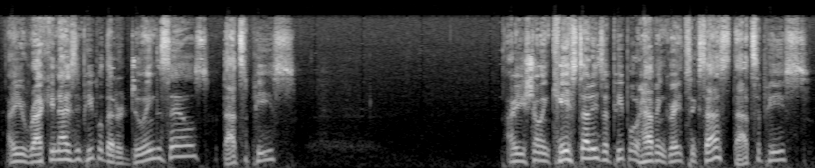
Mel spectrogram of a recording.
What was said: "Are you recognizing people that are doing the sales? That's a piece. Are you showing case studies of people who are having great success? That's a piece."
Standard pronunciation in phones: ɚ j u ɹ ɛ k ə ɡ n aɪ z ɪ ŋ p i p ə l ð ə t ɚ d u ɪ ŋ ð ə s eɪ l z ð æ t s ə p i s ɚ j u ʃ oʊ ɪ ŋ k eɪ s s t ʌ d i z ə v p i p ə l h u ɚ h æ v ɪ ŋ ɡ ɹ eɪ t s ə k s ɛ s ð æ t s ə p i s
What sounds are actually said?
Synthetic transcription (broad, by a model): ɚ j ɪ ɹ ɛ k ə ɡ n aɪ z ɪ ŋ p i p l ð ə t ɚ d u ɪ ŋ ð ə s eɪ l z ð æ t s ə p i s ɚ j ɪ ʃ oʊ ɪ ŋ k eɪ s s t ʌ d i z ə v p i p l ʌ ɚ h æ v ɪ ŋ ɡ ɹ eɪ t s ə k s ɛ s ð æ t s ə p i s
